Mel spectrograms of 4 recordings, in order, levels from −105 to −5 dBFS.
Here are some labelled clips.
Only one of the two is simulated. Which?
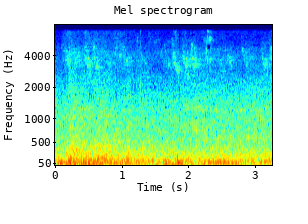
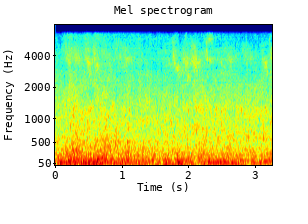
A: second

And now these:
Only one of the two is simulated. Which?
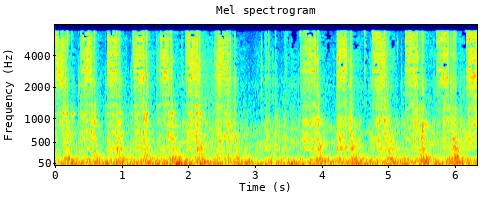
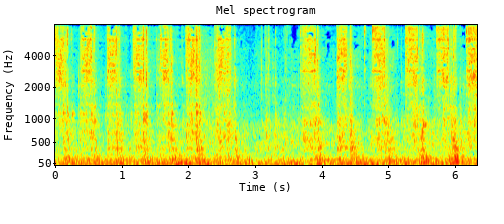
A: second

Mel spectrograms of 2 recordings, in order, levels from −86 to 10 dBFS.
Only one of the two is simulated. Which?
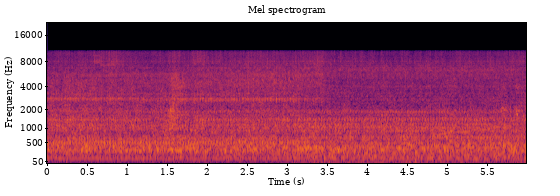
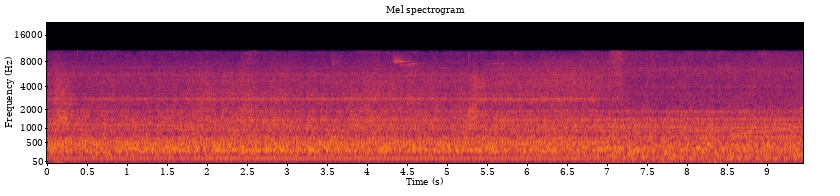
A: first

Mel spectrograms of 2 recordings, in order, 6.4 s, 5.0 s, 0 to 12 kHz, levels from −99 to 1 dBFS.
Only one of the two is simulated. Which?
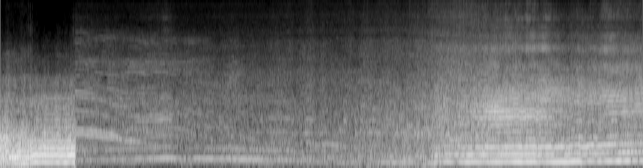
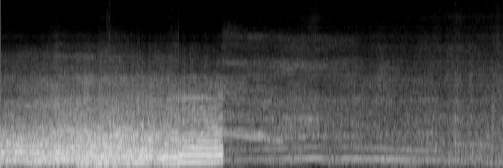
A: second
